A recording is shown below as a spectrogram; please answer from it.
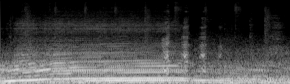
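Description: A Nissan 370Z's VQ V6 engine revving, a raspy, breathy tone that climbs and holds high, then drops off sharply, loud and close with a voice talking over it.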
